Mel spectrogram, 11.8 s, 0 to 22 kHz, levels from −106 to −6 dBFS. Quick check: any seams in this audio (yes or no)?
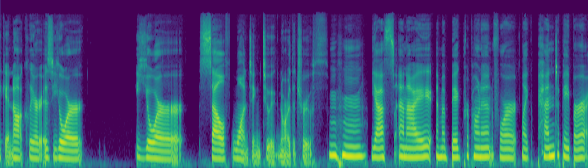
yes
